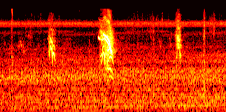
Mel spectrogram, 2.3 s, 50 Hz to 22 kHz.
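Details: Sparrows visiting a plum-tree feeding place at a Tenmangu shrine in Japan, recorded 8 July 2022. A faint chirp, then one sharp high descending chirp, then another soft note, over low hiss.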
